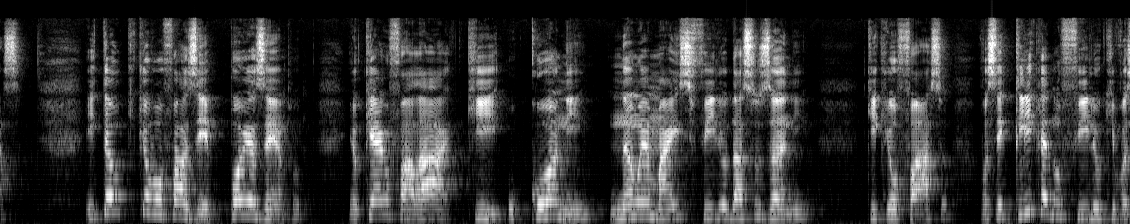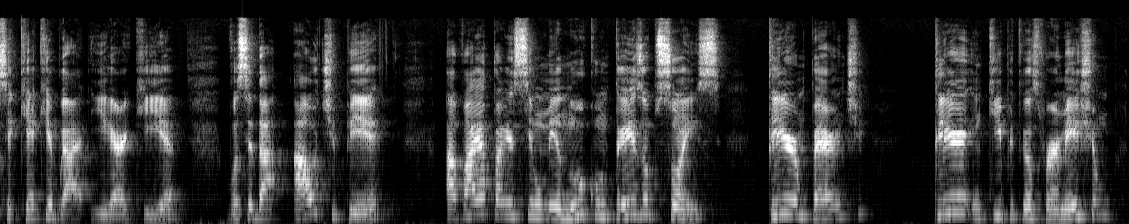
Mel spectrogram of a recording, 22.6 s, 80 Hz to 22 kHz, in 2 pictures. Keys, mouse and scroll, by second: 4.9 right click, 15.4 alt+p.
